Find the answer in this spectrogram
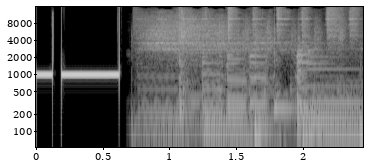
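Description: Colour-bar test-tone beep, a steady high tone broken by a brief gap, cutting off about two-thirds of a second in. Band music with drums and bass then starts.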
